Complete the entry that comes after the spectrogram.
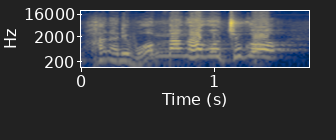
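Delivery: high, loud imitation of a bitter wife; bitter outburst. Job's wife to her suffering husband, bitter outburst. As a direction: spit out the curse, pitched high. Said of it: "요업의 부인이 말한 것처럼".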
